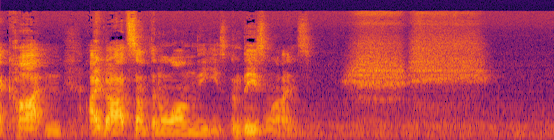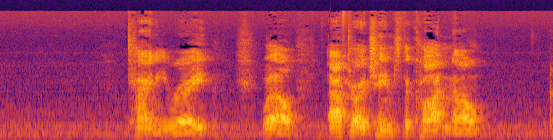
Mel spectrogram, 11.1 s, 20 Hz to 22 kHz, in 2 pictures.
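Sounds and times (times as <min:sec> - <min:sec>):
air hissing through vape: 0:03.4 - 0:05.0.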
